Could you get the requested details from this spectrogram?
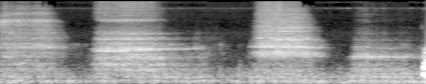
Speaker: vesicular and two more spots okay lungs are clear to auscultation no adventitious living sounds such as crackles are wheezing to be noted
